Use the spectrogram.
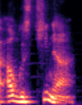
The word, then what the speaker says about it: Augustiner: cerveja eles da marca augustina ou augustiner na pronúncia Curitiba E aí família esse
